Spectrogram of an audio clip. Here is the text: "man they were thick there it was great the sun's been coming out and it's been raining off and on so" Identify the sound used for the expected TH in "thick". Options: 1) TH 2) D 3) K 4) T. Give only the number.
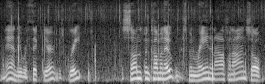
1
